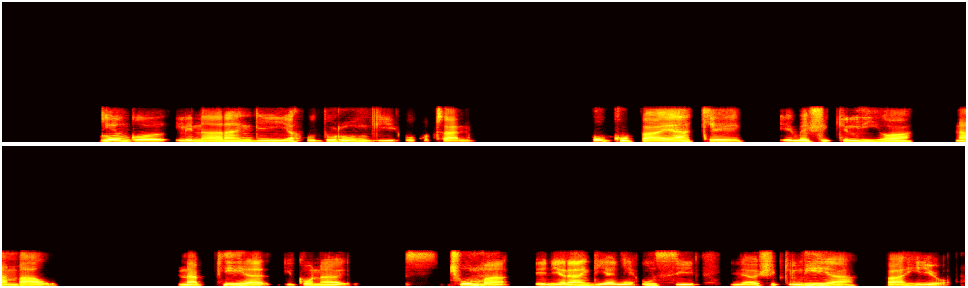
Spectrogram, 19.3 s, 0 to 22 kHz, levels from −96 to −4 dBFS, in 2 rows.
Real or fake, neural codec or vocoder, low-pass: fake; codec, 16 kHz, 2 kbps, X-Codec, HuBERT features, trained on balanced general audio; 5.4 kHz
